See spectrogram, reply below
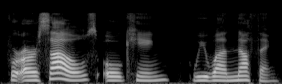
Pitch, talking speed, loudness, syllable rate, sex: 190 Hz, 150 wpm, -18 LUFS, 4.0 syllables/s, female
